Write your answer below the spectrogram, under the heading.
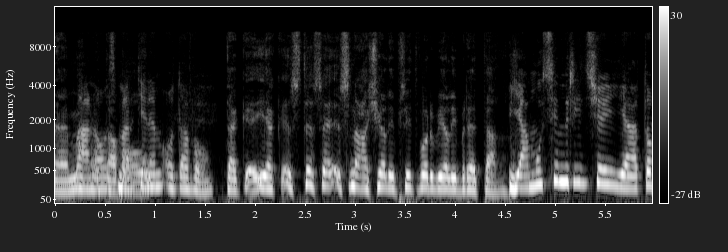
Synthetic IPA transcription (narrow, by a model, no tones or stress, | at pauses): ɛmanozmaɾcɪnɛmʔot̪avowt̪akjakst̪ɛsɛsnaːʃɛlɪpr̥ɪt̪voɾbjɛlɪbɾɛt̪ajaːmusimr̝iːt͡sʒɛjaːt̪o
